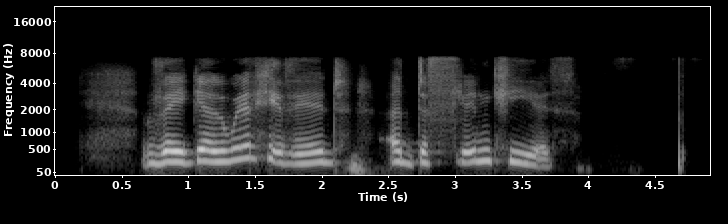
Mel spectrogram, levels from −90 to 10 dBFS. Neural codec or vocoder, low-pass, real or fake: codec, 16 kHz, 1 kbps, X-Codec, HuBERT features, trained on balanced general audio; 7.2 kHz; fake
